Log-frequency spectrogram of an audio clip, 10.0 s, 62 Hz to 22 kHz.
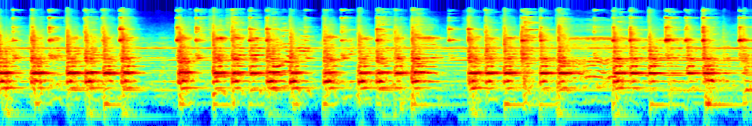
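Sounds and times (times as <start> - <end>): hand and stick drumming: 0.0 - 10.0.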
